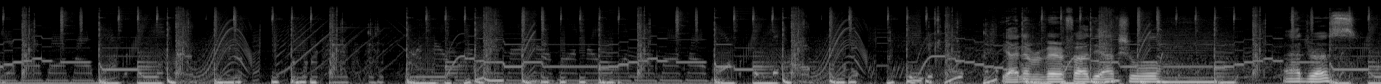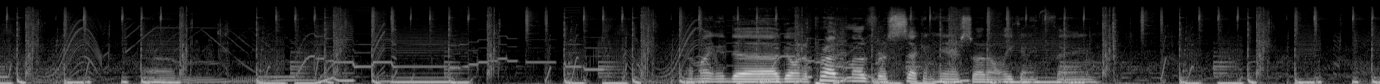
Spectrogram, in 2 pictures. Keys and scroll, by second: 9.4 super+Tab, 24.9 alt+super+0.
